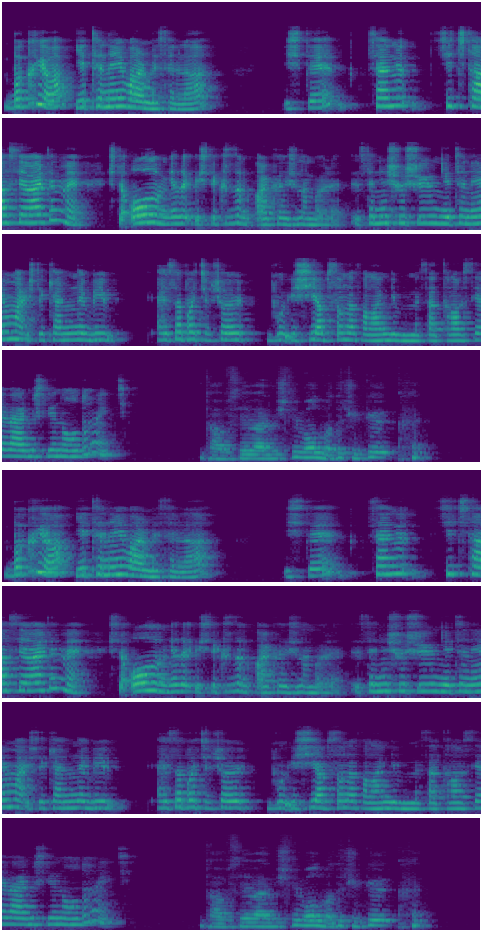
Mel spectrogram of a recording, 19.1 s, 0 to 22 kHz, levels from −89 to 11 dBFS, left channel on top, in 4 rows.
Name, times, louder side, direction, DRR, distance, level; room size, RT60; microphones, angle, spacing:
voice 1, 0.0-2.1 2.8-10.7 11.1-15.5, left 3 dB, 90° left, 2.7 m, -30 dB
voice 2, 16.4-18.6, equal, 15° left, 6.2 m, -35 dB
24.5 x 9.8 x 2.8 m
head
